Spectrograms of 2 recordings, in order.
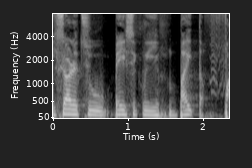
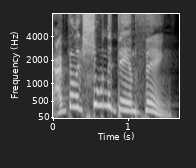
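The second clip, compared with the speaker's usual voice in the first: much higher, louder mock rant; dad fed up; 11 semitones higher, 6 dB louder than usual. The bitten dad about his dog, a high loud mock rant. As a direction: imitate the dad's furious outburst. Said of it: "He's like".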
